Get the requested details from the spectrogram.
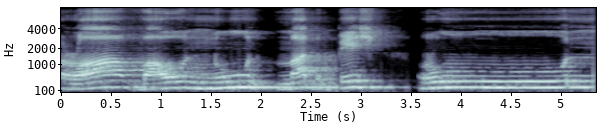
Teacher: میم پیش مو تا مو اور اس کے بعد را کو واو مدہ کے ساتھ ملاتے ہوئے کھینچنا ہے اور اس کے بعد نون مشدد کے ساتھ ملانا ہے.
